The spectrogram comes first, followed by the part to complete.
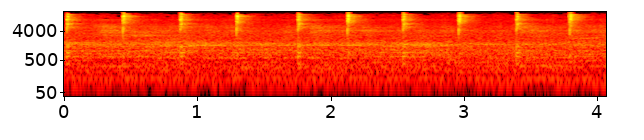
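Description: Small 12 V DC relay clicking steadily, a little over twice a second, as a square-wave oscillator circuit switches it on and off, over a steady background hum.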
